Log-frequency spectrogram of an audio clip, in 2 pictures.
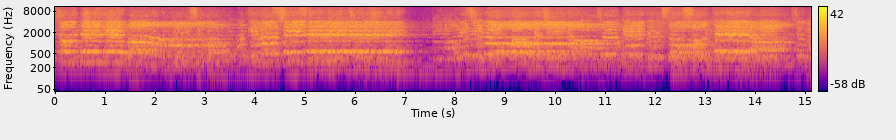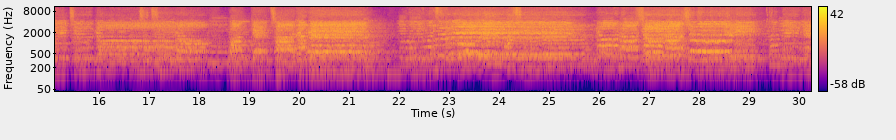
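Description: Mixed choir of men and women singing a hymn in Korean, with a brief break in the sound about seven seconds in.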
